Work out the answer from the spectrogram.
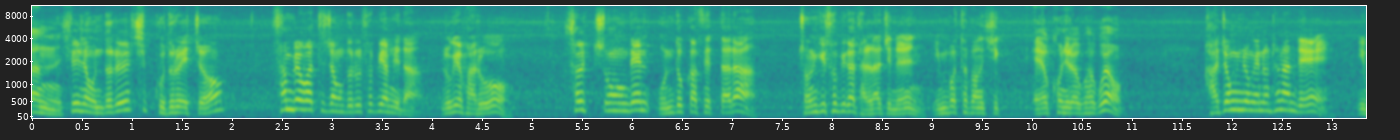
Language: Korean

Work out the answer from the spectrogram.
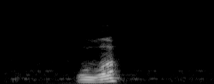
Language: Mari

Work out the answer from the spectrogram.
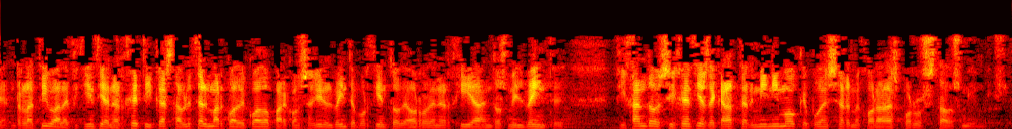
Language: Spanish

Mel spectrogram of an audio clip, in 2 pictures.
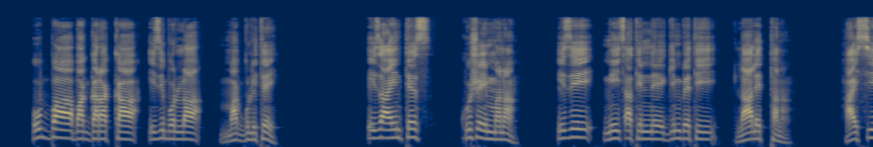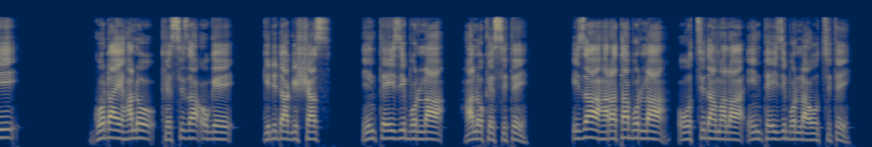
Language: Gamo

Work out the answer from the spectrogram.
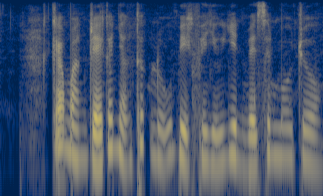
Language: Vietnamese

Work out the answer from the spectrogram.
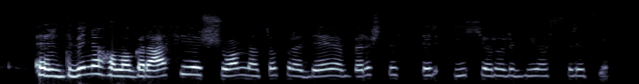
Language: Lithuanian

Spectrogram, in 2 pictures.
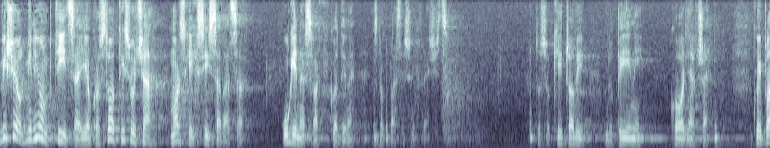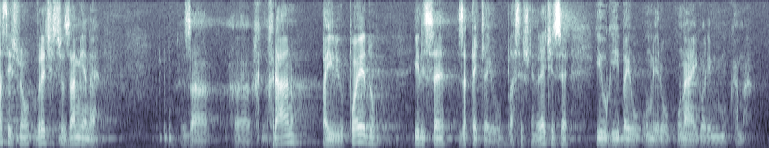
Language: Croatian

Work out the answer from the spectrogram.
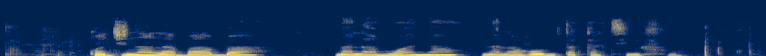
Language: Swahili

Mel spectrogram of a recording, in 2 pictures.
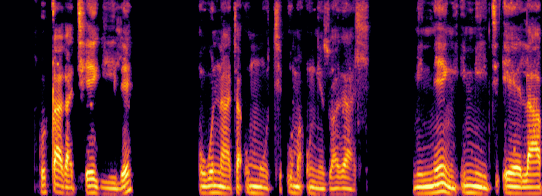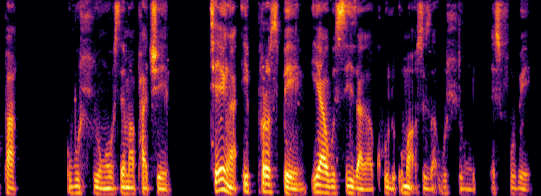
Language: North Ndebele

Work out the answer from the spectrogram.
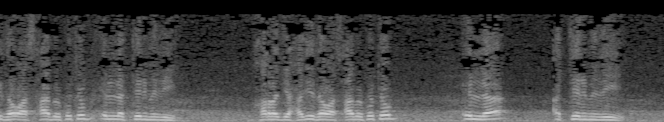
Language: Arabic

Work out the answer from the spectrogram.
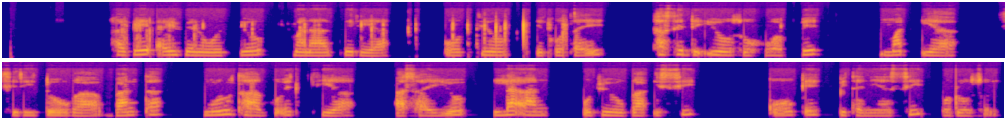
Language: Wolaytta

